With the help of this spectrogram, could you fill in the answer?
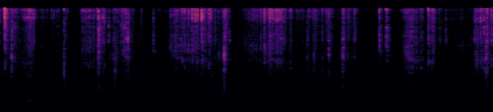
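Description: A small metal blade shaves and scrapes the surface of a solid, hand-sized orange bar of soap held in fingers with red-painted nails, throwing off flaky curls. Quiet, bright, crisp scraping strokes come in short rasping bursts with almost no low end, and each stroke ends in a dry crinkle.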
